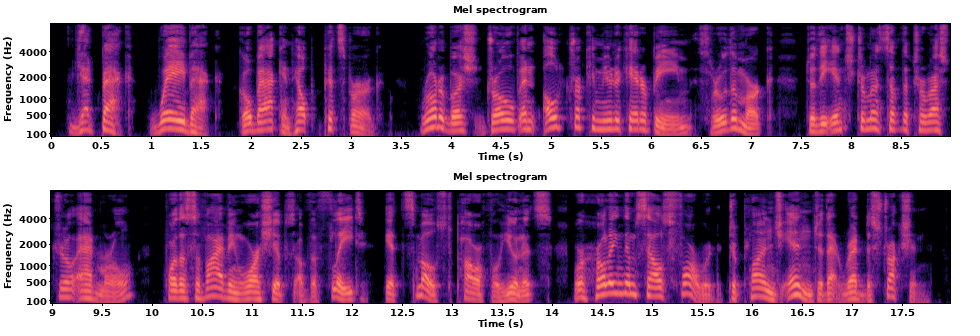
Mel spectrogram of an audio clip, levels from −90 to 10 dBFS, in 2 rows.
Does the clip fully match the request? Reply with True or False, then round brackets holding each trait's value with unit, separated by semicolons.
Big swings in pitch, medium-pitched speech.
True (6.3 semitones; 160 Hz)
